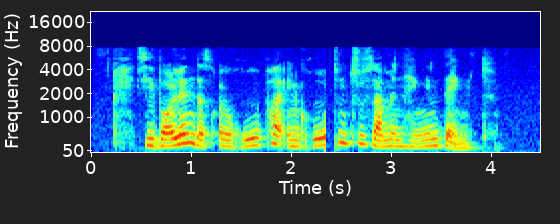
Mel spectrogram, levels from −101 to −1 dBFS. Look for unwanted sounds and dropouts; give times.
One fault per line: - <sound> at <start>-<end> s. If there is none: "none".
- dropout at 2.3-2.4 s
